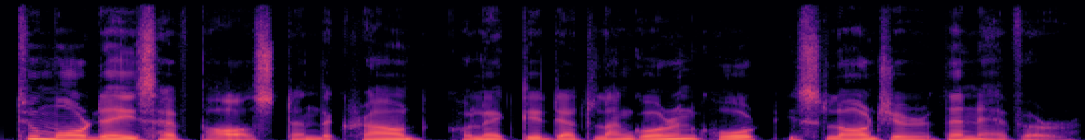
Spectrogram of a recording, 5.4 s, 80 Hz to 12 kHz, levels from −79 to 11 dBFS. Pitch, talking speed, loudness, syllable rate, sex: 115 Hz, 175 wpm, -19 LUFS, 4.5 syllables/s, male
